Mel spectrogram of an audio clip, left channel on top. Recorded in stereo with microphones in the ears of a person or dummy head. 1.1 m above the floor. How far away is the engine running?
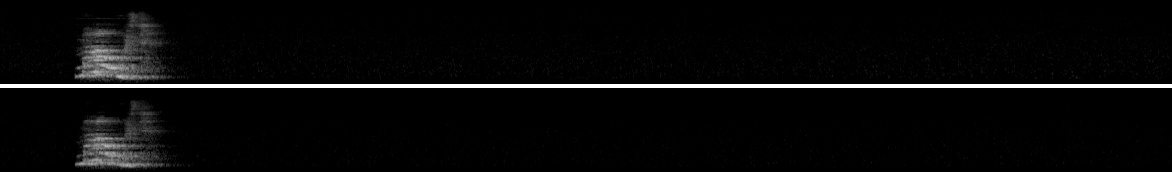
No engine running in this recording.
